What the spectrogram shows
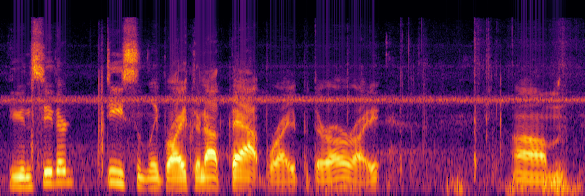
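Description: The low-quality recording, with slight background noise, catches a young vlogger with a mid-range, darkish voice, lively intonation and a moderate pace. Using a handheld camera mic, he films in and around his parked car while casually showing it off, rambling through plenty of ums.

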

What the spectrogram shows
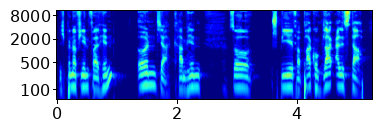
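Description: A man's voice: mid-range voice, measured pace, darkish tone. Rambling young man telling a story. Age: young adult. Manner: rambling with fillers, reenacts dialogue. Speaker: vlogger. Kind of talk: casual storytelling.

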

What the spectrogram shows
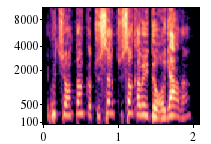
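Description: A very high-pitched male pastor preaching with passion. He drops to a quiet, chatty confiding tone, then bursts into shouts and repeats his words. The sound is dry and close, with no room echo. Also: very fast. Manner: impassioned, swings from quiet confiding to shouted exclamations; conversational, with laughs and repetitions. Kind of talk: preaching a sermon.

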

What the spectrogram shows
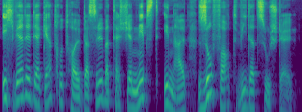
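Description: A man's voice: mid-range voice, sing-song, measured pace, gravelly, warm tone. A male audiobook narrator voicing an intense, fired-up male detective who lectures his assistant urgently.

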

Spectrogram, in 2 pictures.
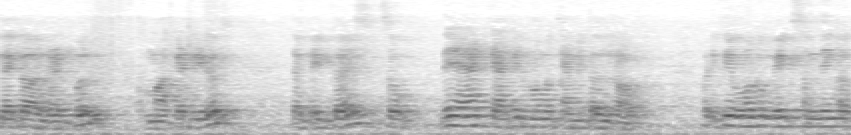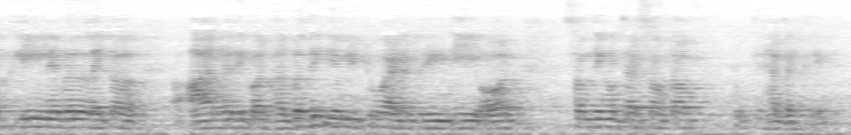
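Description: In a large conference hall, a conference speaker with an Indian English accent talks loosely from a podium, often restarting and using fillers. His voice is medium-pitched and darkish over slight background noise, recorded from a far camera off the podium mic, with echoey, distant hall sound.

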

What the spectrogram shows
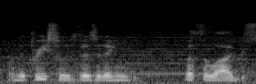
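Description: A man's voice: deep voice, level tone, moderate pace, dark tone, dull audio, faint music behind. A man hosting a game playthrough, reading a book aloud plainly and stopping to explain things with casual fillers. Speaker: let's play host.

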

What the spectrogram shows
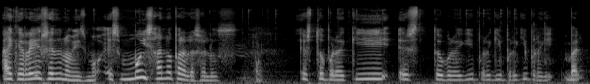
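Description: Her voice is a little high, a bit fast, gravelly and slightly bright, with some hiss or hum on the recording. A young woman from Spain, a gaming YouTuber with a Spanish accent, chats casually through her gameplay, repeating words while looting and cursing when startled.

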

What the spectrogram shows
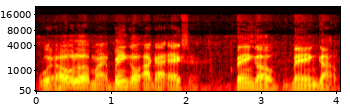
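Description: A man vlogging live at an outdoor zoo, joking loudly in slangy banter. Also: mid-range voice, animated, unhurried. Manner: loud, joking, slangy banter with frequent laughs. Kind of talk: casual live vlog.

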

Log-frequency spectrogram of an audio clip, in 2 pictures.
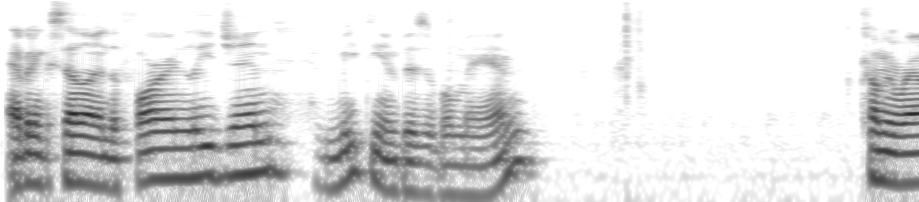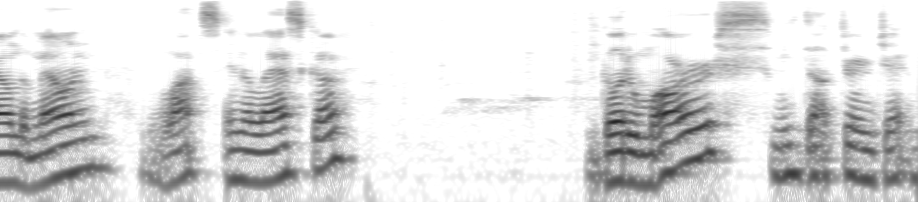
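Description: A man in his thirties hosting a casual unboxing vlog, reading titles off with small relaxed asides. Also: mid-range voice, measured pace, pauses often. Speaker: channel host unboxing a disc set.

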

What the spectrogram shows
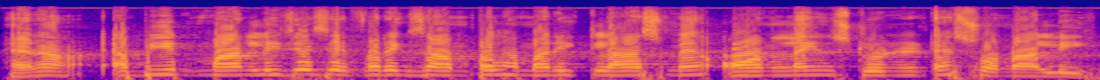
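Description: High-voiced joking male coaching teacher. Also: fairly even intonation, moderate pace, rough recording. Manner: playful, joking, quizzes students with repeated call-and-response; mixes Hindi with English phrases. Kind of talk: online exam-coaching lecture. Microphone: online class recording.

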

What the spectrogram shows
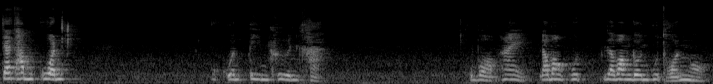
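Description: A woman's voice: a little high, measured pace, pauses often, darkish tone, slight background noise. A young woman with an Isan Thai accent, bluntly scolding her rivals on a livestream in crude, angry words.

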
